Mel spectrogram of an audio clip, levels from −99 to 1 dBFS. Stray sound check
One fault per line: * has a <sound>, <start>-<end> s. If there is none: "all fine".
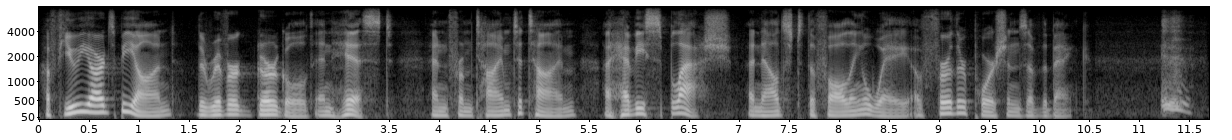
* has a throat clearing, 11.2-11.6 s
